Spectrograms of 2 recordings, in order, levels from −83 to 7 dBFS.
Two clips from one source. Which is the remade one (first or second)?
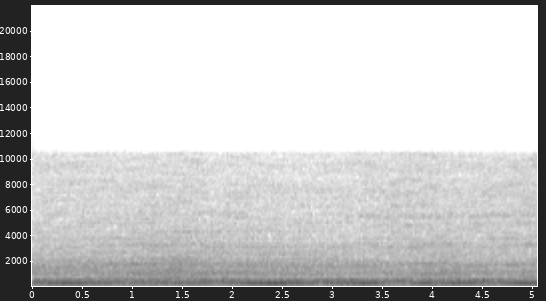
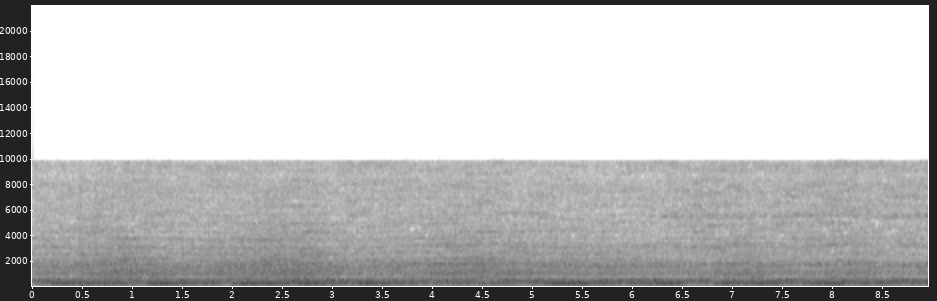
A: second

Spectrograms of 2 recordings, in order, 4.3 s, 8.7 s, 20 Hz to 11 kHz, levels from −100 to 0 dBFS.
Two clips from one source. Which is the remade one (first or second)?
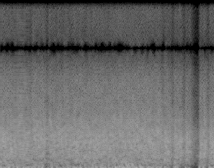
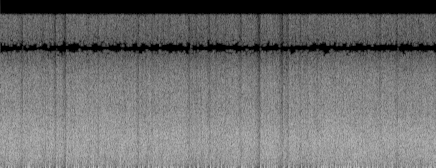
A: first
